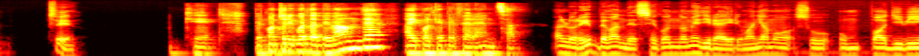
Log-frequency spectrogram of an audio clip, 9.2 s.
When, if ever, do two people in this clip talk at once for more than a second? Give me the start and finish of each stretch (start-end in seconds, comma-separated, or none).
none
